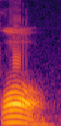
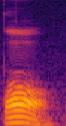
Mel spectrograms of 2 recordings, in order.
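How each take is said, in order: The two takes are said the same way.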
